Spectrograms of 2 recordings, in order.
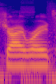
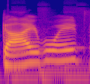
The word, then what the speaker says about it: gyroid: Let me know if you say it like gyroids, like as in my guy, my dude, or if you say it like gyroids, like gyrate your hips in the comments.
